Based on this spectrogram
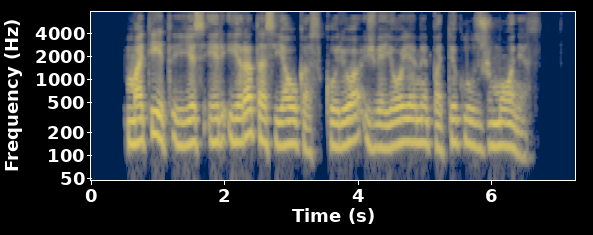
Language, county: Lithuanian, Tauragė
